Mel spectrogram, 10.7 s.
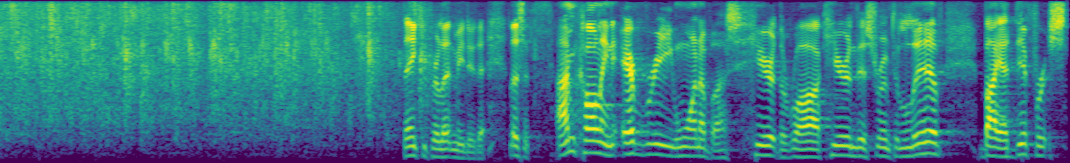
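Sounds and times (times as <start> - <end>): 
audience clapping: 0.0 - 4.7
speech: 4.1 - 10.6.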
